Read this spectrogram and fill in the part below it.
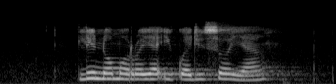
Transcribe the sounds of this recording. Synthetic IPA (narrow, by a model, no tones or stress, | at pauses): lɪnɔmɔrɔjaʔikwadisɔja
